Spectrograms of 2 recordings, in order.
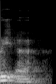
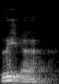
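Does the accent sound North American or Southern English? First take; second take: Southern English; Southern English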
